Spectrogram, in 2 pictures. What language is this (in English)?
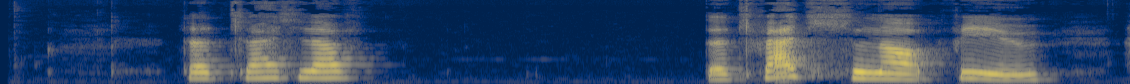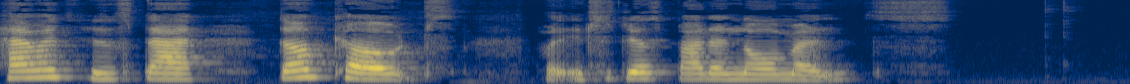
English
